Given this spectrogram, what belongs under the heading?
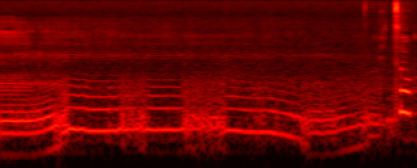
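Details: A female puggle at home after spay surgery gives long, wavering whining cries ending in a brief yelp; post-operative vocalization.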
